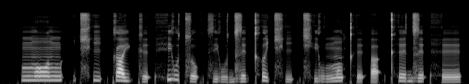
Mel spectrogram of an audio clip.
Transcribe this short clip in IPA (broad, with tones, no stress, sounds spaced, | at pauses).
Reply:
n̪ ɔ̃˦ n | t͡ɕʰ i˦ ʔ k a˥˧ j k e˨ ʔ h j u˥˧ t͡s o˨ ʔ t͡s j u˨˩ d͡z e˧ kʰ ə˥˧ t͡ɕʰ i˨ ʔ t͡ɕʰ j u˧ n̪ ɔ̃˦ kʰ e˨ ʔ a˨ ʔ kʰ e˦ d͡z e˦ ʔ h e˧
